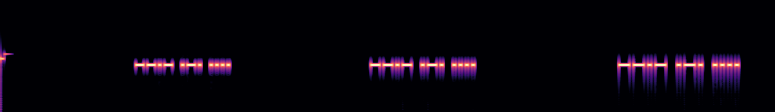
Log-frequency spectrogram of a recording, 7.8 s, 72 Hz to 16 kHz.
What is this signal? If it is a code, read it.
Morse code, heard as a keyed tone, about 35 wpm, 700 Hz. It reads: QRH QRH QRH
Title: Speed-Racing Q-Codes - 28wpm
